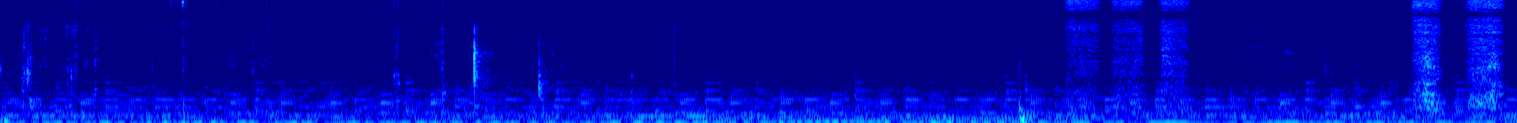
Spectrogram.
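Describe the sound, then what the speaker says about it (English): Glossy varnish sprayed from an aerosol can onto painted miniatures, heard as two or three short hissing bursts near the end, each about a second long, over a steady low background hum. "So we'll use some glossy varnish."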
